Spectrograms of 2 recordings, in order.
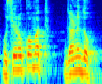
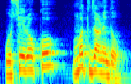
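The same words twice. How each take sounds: First: The pause comes right after 'mat'. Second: The pause comes right after 'roko'.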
